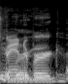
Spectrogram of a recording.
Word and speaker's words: Vandenberg: No, it's just Vandenberg. – That's what I thought. – Well, that's how it's spelt, so I'm pronouncing it phonetically.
